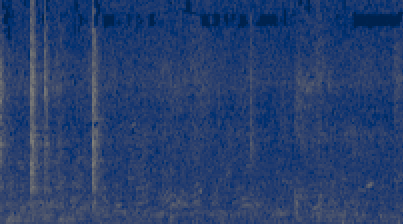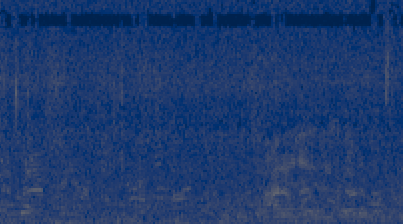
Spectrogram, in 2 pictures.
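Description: A crowd of spectators chatters and calls out in the distance outdoors.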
